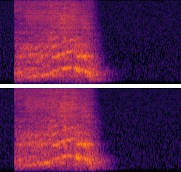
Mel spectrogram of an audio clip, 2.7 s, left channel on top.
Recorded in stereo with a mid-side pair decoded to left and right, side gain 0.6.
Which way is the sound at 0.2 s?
5° left.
